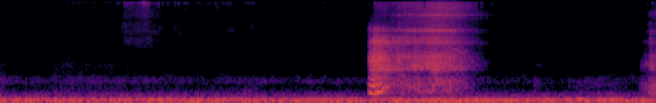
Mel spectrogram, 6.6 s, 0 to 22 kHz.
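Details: Congested sneezing on day 2 or 3 of a cold: a quiet, breathy buildup, then one forceful, hissy sneeze, over a low background rumble.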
